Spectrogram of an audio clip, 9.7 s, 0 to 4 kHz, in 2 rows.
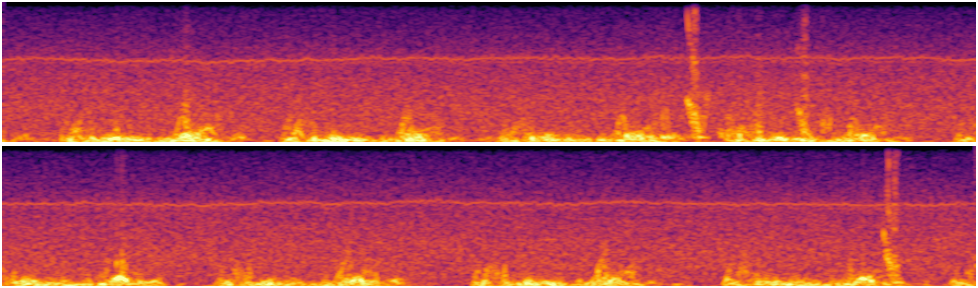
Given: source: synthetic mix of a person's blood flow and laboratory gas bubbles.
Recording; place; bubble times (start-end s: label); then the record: Doppler ultrasound of blood flow; precordium
3.27-3.92 s: bubbles
3.96-4.16 s: bubbles
9.26-9.39 s: bubbles
9.73-9.75 s: bubbles
From the record:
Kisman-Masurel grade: 223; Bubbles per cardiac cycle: several, 3 to 8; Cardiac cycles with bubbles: 10 to 50%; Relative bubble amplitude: loud (0.450 to 0.775); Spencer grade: 2 (many but less than half of the cardiac periods contain bubble signals, singularly or in groups); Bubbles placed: only in the low amplitude regions of the cardiac cycle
